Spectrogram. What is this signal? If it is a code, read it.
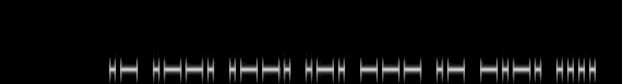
Morse code, heard as a keyed tone, about 22 wpm, 700 Hz. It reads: APPROACH
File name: practice / 22wpm / Eight Letter Words - 22wpm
